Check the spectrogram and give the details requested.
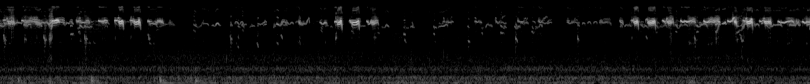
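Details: Hungry Varied tit nestlings being fed big insects give high, thin, fast chattering calls in bursts, dying down midway and then rising again into a steady buzzing chorus.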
